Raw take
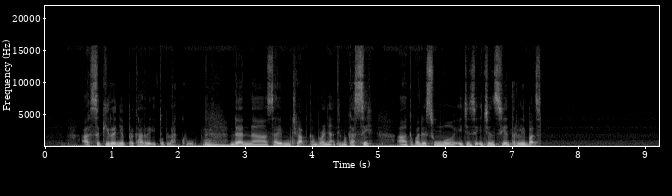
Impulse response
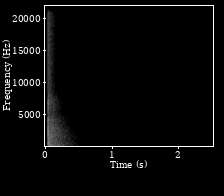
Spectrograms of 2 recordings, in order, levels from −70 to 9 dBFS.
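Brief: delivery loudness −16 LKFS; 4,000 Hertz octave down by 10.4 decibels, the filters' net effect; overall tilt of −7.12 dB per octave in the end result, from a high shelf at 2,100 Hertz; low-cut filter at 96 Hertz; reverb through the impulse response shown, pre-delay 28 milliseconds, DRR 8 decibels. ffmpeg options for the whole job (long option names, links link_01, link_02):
-filter_complex "[0:a]highpass=96,highshelf=frequency=2100:gain=-8,equalizer=frequency=4000:width_type=o:gain=-6,asplit=2[link_01][link_02];[1:a]atrim=start_sample=2205,adelay=28[link_03];[link_02][link_03]afir=irnorm=-1:irlink=0,volume=-25dB[link_04];[link_01][link_04]amix=inputs=2:normalize=0,volume=8dB"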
